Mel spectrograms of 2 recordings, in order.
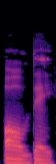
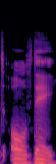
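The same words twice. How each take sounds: First: All day with a rounded British vowel in "all"; British pronunciation. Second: Said in the usual way. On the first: Shown as a demonstration. Teacher adding the variant after the example, British pronunciation. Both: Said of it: "تلفظ بریتیش".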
